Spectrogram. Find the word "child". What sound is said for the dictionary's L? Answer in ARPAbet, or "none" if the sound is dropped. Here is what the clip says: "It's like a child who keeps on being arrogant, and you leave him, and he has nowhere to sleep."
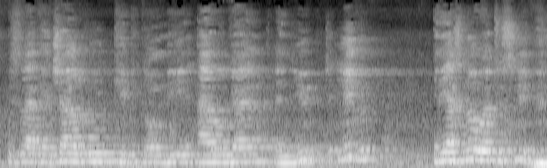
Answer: L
